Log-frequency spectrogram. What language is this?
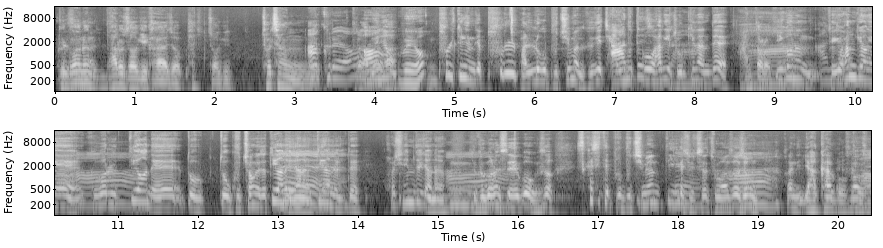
Korean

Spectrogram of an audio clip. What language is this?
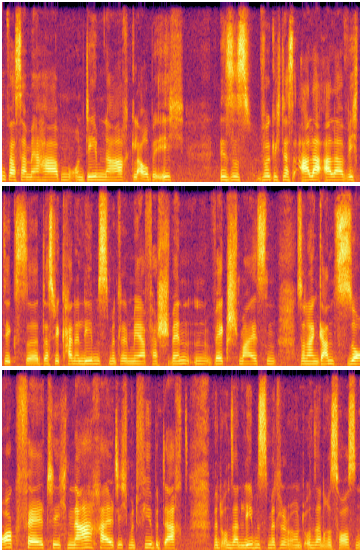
German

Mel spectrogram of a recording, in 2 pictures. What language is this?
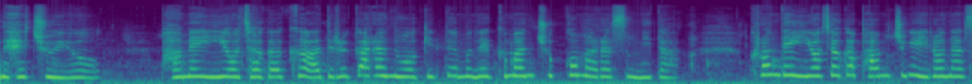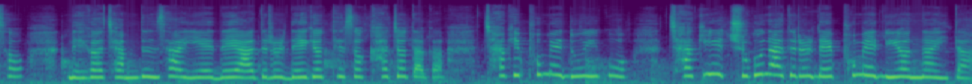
Korean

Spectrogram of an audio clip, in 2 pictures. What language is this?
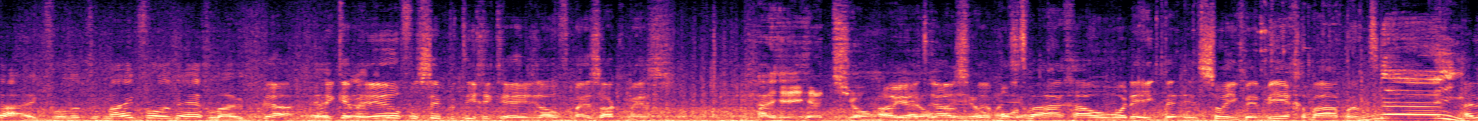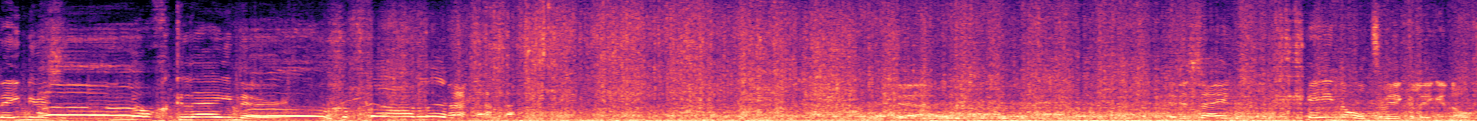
Dutch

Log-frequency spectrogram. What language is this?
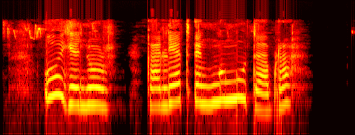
Kalenjin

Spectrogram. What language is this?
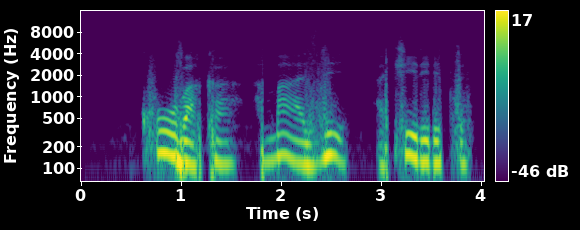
Kinyarwanda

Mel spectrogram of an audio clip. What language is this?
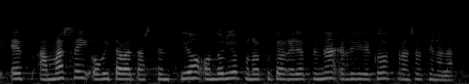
Basque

